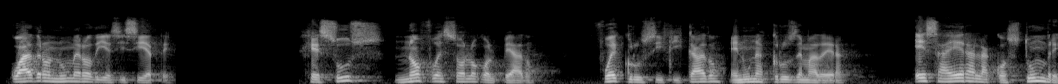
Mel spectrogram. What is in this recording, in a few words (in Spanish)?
good news spanish mexico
